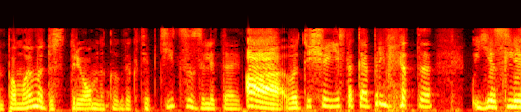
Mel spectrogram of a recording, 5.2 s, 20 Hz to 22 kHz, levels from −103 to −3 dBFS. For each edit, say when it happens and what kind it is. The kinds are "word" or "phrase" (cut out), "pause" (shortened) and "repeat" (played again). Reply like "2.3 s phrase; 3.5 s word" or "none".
none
